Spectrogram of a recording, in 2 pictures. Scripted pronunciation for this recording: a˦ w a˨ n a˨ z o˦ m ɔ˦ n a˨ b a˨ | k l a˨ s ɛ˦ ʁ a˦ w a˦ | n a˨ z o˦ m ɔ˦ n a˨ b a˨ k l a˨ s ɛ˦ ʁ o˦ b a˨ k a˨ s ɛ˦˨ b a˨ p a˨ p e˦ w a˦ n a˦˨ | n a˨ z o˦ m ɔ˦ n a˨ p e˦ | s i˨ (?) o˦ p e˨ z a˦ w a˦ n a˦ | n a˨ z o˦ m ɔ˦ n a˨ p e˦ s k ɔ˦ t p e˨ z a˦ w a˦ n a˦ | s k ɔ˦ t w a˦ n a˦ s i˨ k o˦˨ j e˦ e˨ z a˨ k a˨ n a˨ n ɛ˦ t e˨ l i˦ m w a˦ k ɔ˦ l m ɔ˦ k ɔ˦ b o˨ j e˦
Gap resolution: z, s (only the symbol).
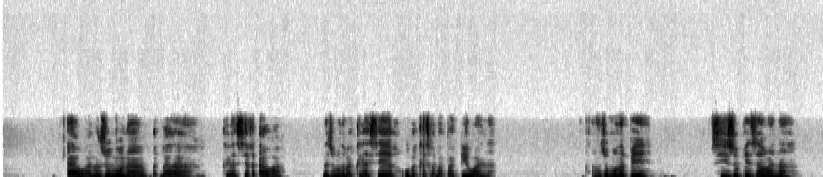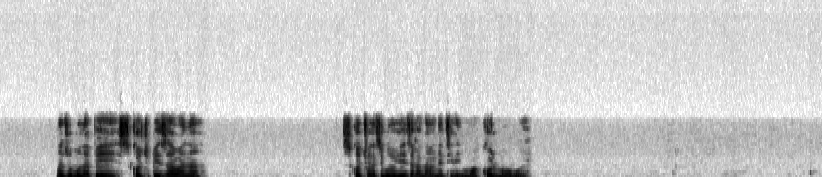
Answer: z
